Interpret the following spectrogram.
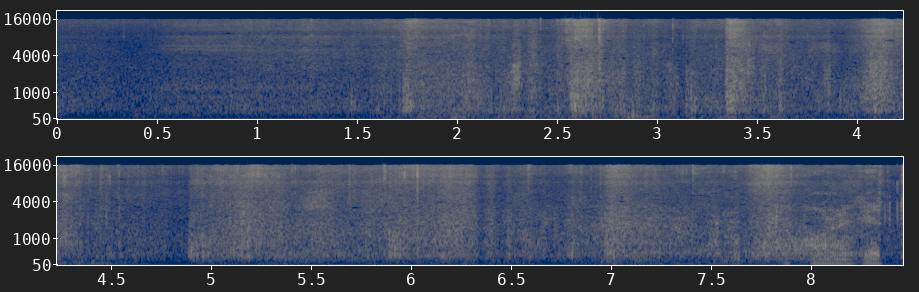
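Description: Footsteps in snow: an uneven series of steps beginning about two seconds in.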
